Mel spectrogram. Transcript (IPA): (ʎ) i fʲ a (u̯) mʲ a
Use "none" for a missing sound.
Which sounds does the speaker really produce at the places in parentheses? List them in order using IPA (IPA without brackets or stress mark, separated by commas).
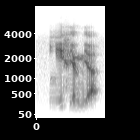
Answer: ʎ, u̯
